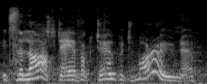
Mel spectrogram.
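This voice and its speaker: A woman's voice: mid-range voice, very animated, quick pace, fairly bright tone. An actress playing a chatty, gushing society lady in a radio drama.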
